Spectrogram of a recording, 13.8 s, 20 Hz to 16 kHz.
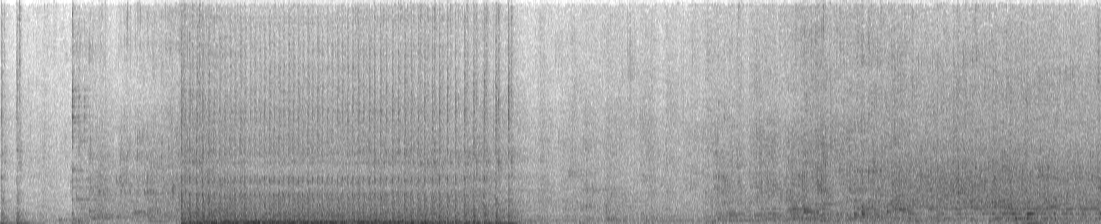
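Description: Liquid gushes out of a 200 litre drum tipped by a pneumatic fixed-band drum rotator, a loud rushing pour that drops to a lighter, uneven splashing trickle.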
